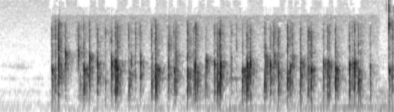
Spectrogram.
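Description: Sudden burst of rapid, crisp hand claps starts after a moment of quiet and continues evenly, like a short applause sound effect.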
